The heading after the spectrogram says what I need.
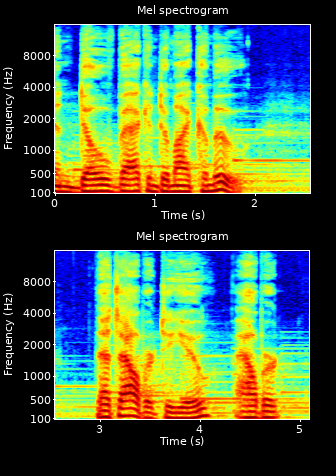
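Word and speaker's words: Camus: And I knew at least enough about it, should that author come up in conversation with the French girls, not to pronounce the s in kimu.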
